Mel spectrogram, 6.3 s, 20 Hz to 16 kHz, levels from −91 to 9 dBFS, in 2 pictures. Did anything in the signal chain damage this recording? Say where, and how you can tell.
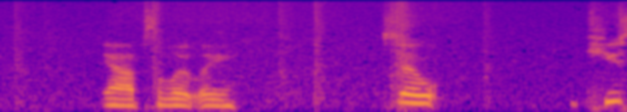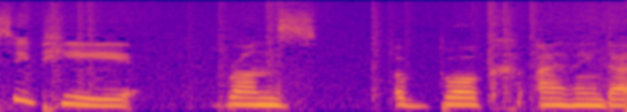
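Yes, in the call processing stage: there are noise suppressor artifacts running the whole way through. The room noise, sitting about 18 dB under the speech, drops by about 11 dB in the gaps and then climbs back up underneath whenever speech comes in. That pumping gives it away. The suppressor is gating its per-band attenuation on what it judges to be steady background, frame by frame, so the noise floor tracks the talking instead of staying put.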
